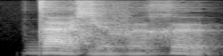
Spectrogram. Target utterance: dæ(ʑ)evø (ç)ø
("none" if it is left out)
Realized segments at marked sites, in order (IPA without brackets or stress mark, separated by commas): ʑ, x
